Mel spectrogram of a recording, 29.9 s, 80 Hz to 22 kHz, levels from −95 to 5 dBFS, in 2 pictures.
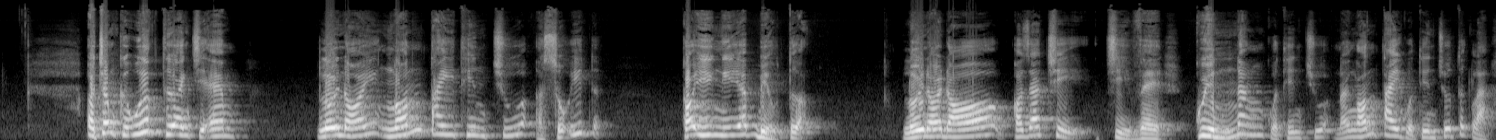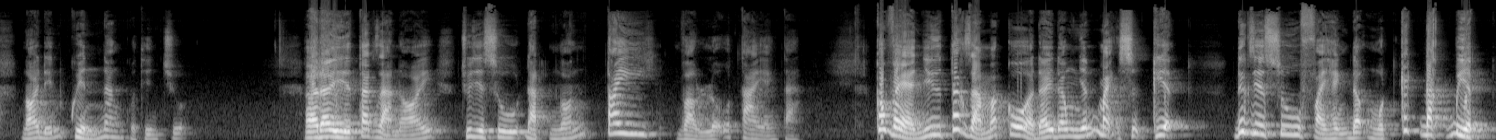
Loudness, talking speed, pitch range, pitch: -14 LUFS, 175 wpm, 180-255 Hz, 215 Hz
